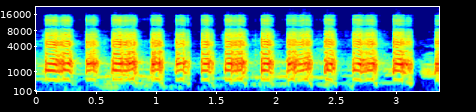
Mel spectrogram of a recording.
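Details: A hen calls in a steady train of short, loud, harsh notes, about three to four per second, continuing throughout.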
